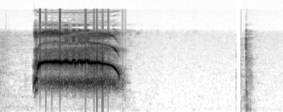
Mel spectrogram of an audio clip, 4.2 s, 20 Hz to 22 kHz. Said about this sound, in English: screamed at the top of her lungs for 7 seconds.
